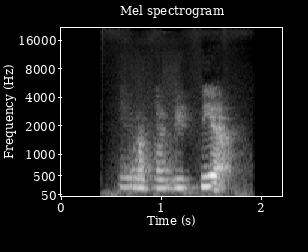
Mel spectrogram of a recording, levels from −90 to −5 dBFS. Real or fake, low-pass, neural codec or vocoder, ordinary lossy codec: fake; none; codec, 44.1 kHz, 0.9 kbps, DAC; none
